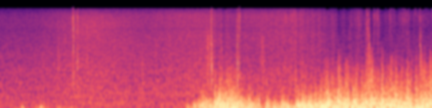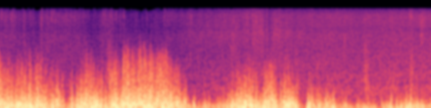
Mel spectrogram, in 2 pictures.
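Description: Wind buffeting the microphone in gusts. It is faint at first with a few light ticks, then turns loud and rumbling about three seconds in, rising and falling.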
